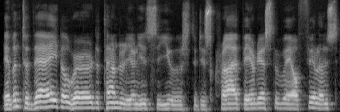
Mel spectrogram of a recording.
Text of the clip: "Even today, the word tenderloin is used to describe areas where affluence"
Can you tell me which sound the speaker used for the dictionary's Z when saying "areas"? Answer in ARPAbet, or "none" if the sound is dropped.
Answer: S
